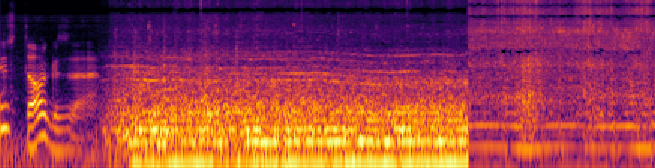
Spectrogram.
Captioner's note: engine revving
